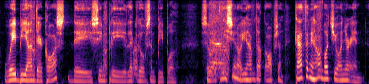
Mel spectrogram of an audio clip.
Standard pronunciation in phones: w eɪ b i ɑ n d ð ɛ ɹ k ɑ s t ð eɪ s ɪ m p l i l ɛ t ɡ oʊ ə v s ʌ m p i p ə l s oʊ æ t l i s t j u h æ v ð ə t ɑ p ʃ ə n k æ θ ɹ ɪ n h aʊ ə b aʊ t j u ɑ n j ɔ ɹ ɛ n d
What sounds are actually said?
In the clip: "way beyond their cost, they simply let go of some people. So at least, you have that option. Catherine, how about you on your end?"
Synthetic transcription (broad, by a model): w eɪ b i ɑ n d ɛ ɹ k ɑ s t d eɪ s ɪ m p l i l ɛ t ɡ oʊ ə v s ʌ m p i p ə l s oʊ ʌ t l i s t j u h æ v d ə t ɑ p ʃ ə n k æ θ ɪ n h aʊ b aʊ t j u ɑ n j ɔ ɹ ɛ n d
